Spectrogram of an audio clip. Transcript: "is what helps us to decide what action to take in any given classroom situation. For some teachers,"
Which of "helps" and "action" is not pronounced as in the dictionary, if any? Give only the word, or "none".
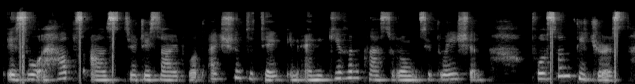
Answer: none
